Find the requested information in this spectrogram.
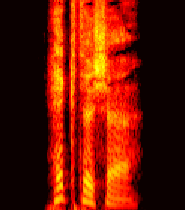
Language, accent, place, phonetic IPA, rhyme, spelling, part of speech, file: German, Germany, Berlin, [ˈhɛktɪʃɐ], -ɛktɪʃɐ, hektischer, adjective, De-hektischer.ogg
- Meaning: 1. comparative degree of hektisch 2. inflection of hektisch: strong/mixed nominative masculine singular 3. inflection of hektisch: strong genitive/dative feminine singular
